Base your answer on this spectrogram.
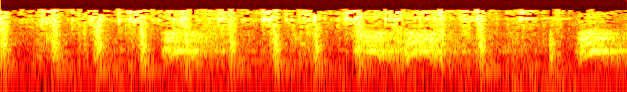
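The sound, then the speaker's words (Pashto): A dog at a house door barks repeatedly in a rapid series of sharp barks, with no talk. “دا څه بد سپی لري.”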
